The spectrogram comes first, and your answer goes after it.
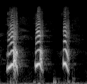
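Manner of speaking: very high, loud squealing laugh; shriek of laughter. Real, not acted. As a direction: burst out in a piercing cackle. Laughing at [name] joke.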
